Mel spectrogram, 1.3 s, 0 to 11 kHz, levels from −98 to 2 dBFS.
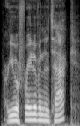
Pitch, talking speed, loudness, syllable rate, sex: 150 Hz, 265 wpm, -15 LUFS, 7.6 syllables/s, male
